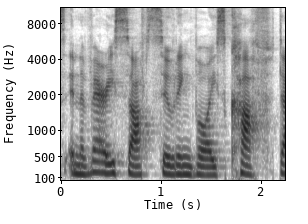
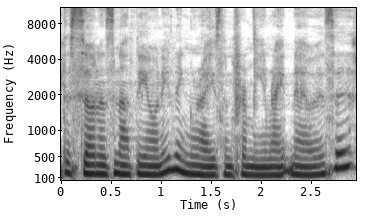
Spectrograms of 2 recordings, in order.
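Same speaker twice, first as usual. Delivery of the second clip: put-on, teasing, seductive, sultry voice. Putting on a voice for a joke: mock dirty talk. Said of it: "I love dirty talk".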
